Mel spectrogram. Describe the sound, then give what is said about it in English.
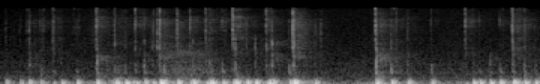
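Rapid typing on a computer keyboard: a dense run of clicking keystrokes, a short pause, then more quick bursts of keys. “I can't find it now, so I'm just going to type in”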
